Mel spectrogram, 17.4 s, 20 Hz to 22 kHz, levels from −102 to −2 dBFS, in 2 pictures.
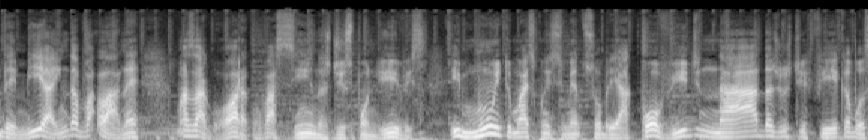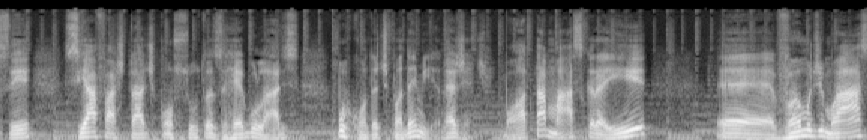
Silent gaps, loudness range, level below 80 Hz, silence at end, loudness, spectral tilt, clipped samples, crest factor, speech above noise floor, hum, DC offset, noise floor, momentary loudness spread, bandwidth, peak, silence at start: none; 3 LU; -34 dBFS; 0 s; -15 LUFS; -6.5 dB/octave; under 0.1%; 14 dB; 20 dB; none; under 0.1%; -34 dBFS; 9 LU; 16.5 kHz; 0 dBFS; 0 s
